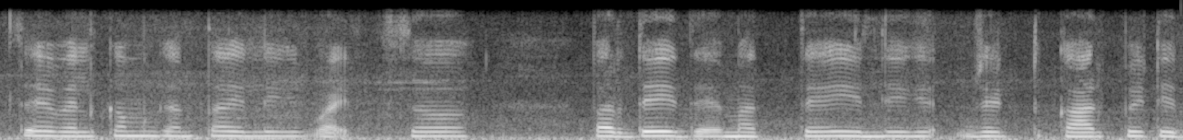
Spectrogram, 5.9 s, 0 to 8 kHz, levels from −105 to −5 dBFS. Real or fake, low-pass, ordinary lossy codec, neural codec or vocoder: real; 7.2 kHz; none; none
